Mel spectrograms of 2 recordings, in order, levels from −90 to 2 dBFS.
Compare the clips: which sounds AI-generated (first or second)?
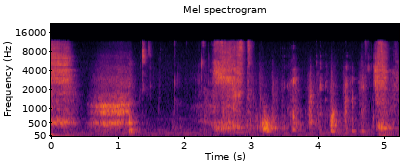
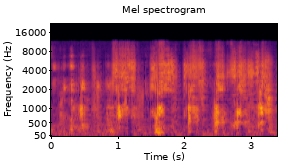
second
